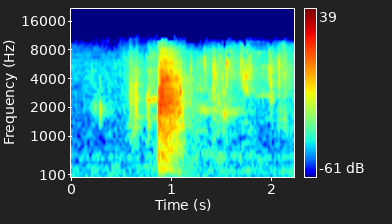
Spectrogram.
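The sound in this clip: A stone skips across an old lake: two faint taps are followed by a splashy burst and several light watery patters fading out.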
